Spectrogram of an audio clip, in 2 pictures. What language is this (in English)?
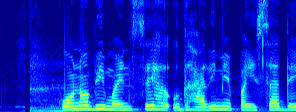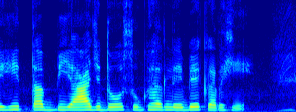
Chhattisgarhi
